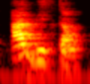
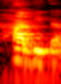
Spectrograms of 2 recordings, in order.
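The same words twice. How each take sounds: First: The h at the start is silent. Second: The h at the start is pronounced. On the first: The speaker calls it right. "we say habitant. The H here is silent" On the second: The speaker calls it wrong. "we don't say habitant"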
